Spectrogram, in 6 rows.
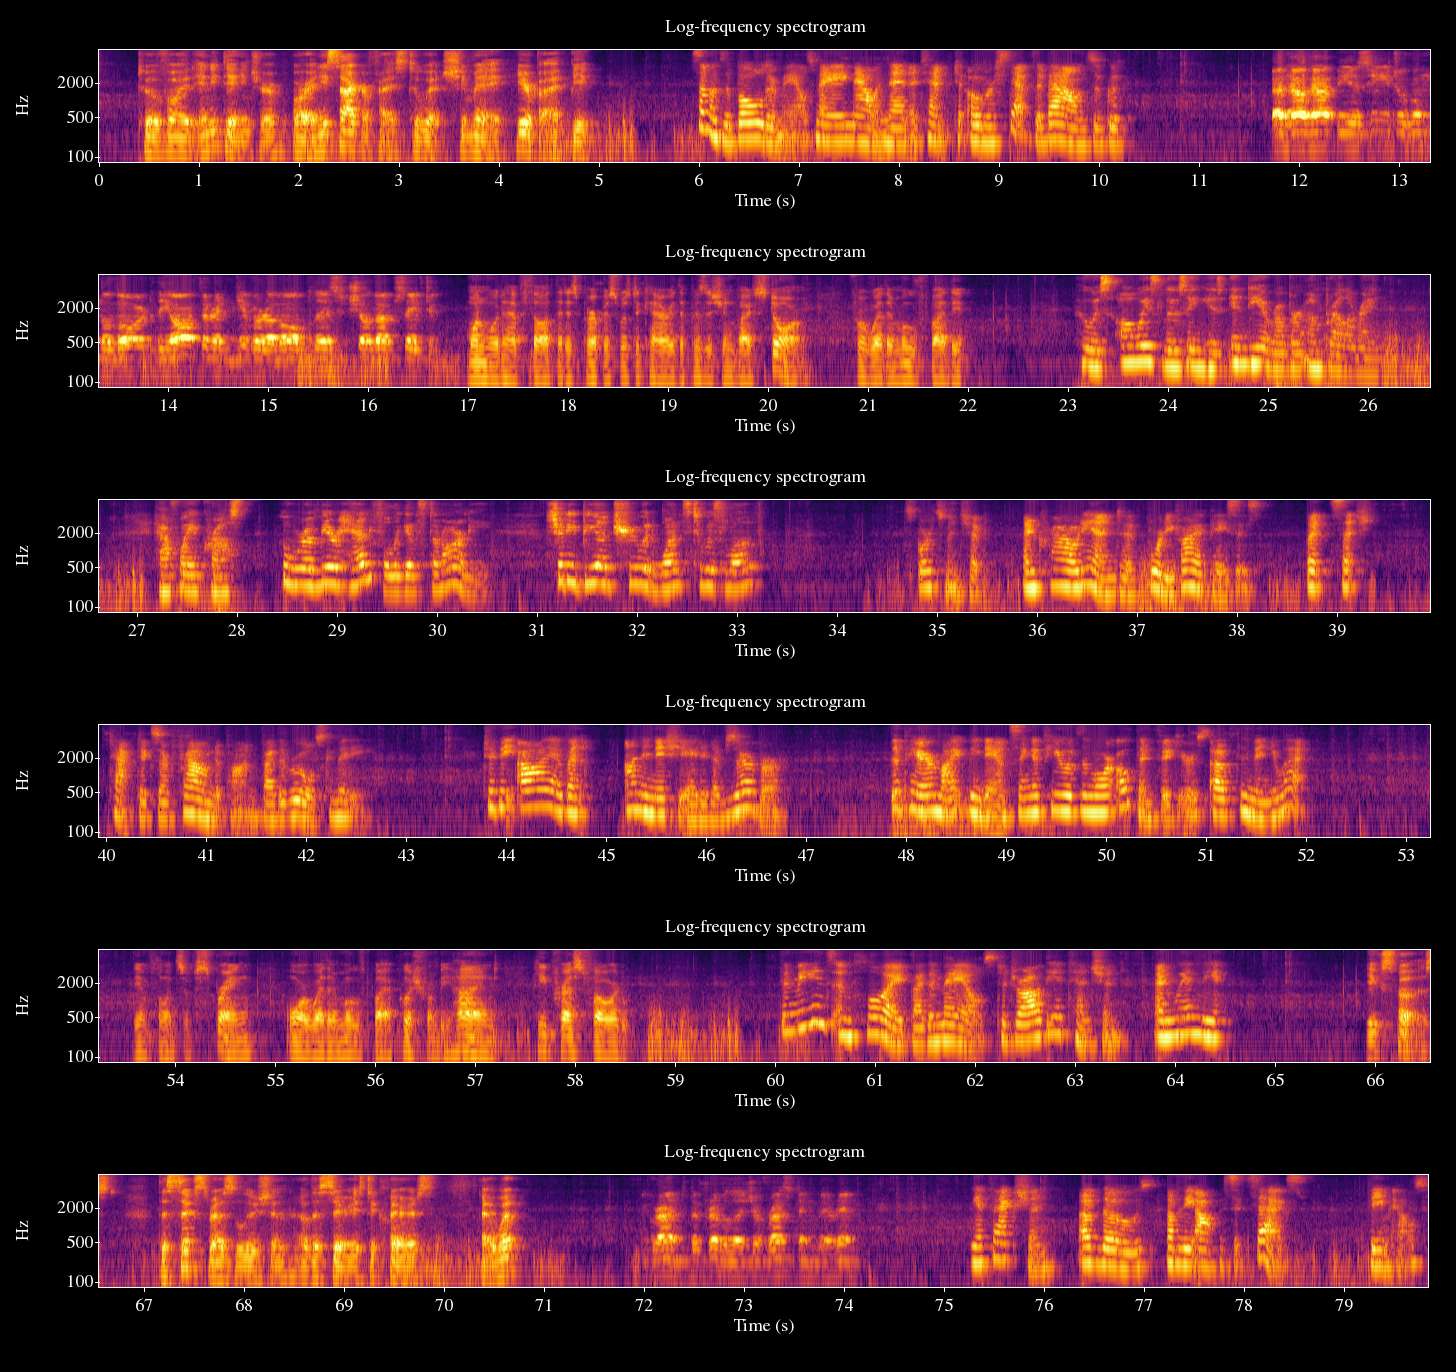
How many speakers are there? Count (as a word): six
